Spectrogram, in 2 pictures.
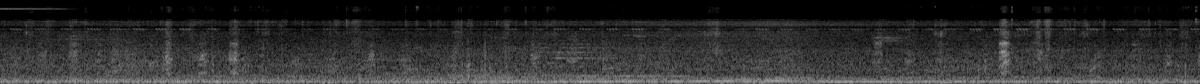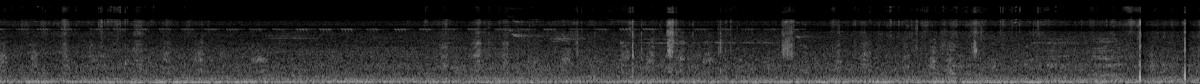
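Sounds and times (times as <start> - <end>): dog play-growls: 0.6 - 6.4, 8.8 - 14.6.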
